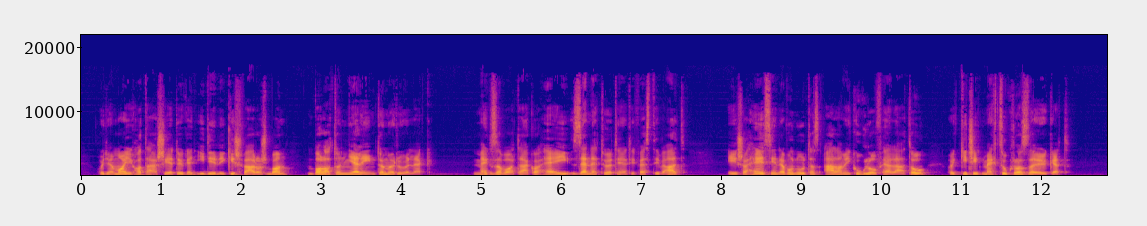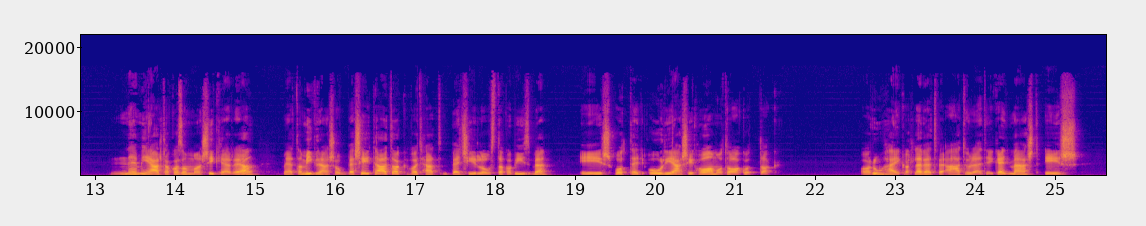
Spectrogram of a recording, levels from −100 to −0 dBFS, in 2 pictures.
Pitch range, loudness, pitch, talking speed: 95-105 Hz, -26 LUFS, 100 Hz, 115 wpm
